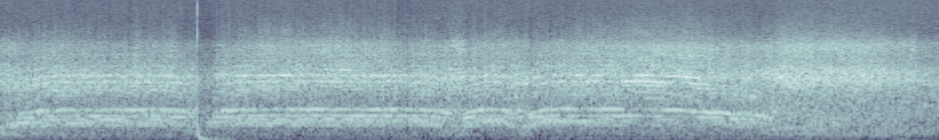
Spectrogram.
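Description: A train rumbles past a tourist cabin while its whistle blows in one long, loud, steady chord for several seconds, with a sharp click early on and the noise easing slightly at the end.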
